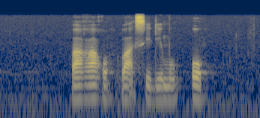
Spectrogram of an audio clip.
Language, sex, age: Northern Sotho, male, 29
